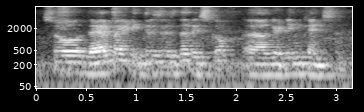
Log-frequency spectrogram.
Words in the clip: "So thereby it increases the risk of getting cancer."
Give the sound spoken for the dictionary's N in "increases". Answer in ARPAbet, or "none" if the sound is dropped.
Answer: none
